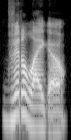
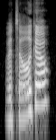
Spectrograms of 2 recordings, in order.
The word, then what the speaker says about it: vitiligo: It's vitiligo, but I had only ever read it and I said it out loud one time in class. It wasn't even like to the group. It was just to a person and someone overheard and was just giving me endless for it. How' you pronounce it? Vatilico.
